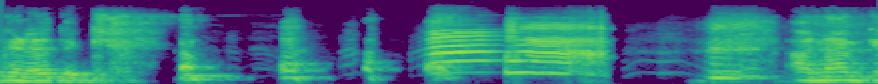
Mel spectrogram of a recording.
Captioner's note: chuckling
